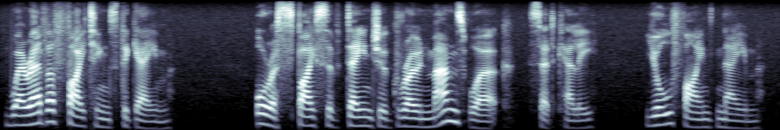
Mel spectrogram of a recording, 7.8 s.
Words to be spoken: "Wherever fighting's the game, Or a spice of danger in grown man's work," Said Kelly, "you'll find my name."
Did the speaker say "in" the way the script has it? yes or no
no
